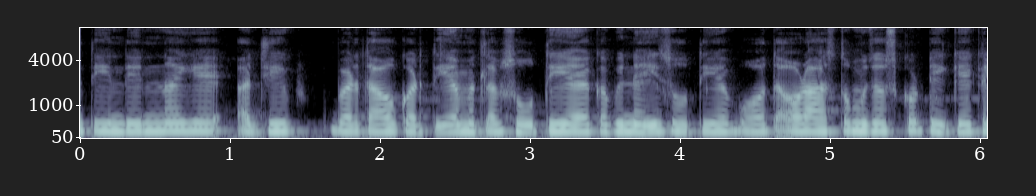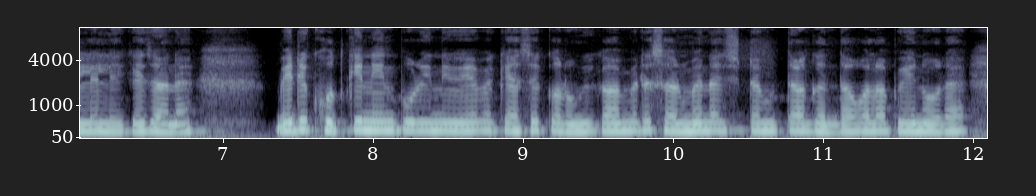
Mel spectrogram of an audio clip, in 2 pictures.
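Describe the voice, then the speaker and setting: A woman's voice: a little high, dark tone. A young woman vlogging her day at home with her baby, weary and short on sleep, talking to the viewer about her aches and troubles. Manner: weary, complaining, talks to the viewer. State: sleep-deprived and in pain. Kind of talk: casual vlog narration. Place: at home, by the front door.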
